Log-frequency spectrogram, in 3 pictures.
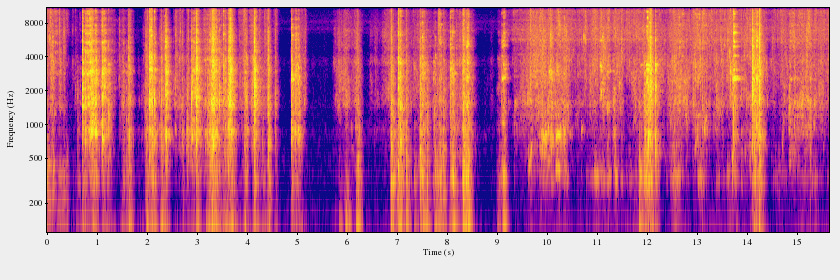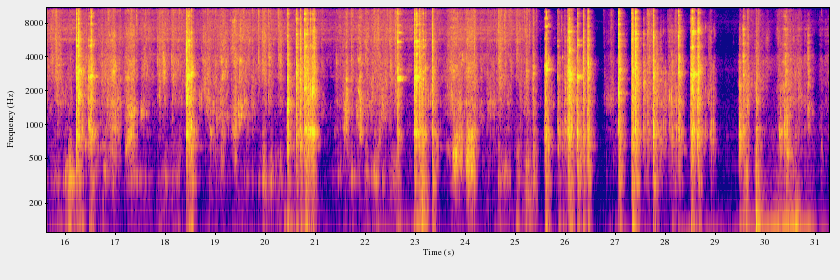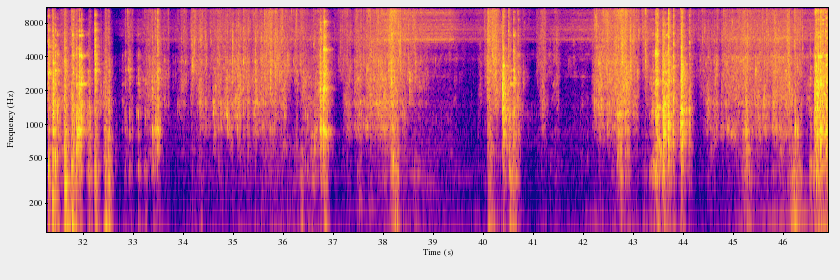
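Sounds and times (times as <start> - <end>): dishes and cutlery clinking: 0.0 - 5.2, 16.1 - 16.8, 20.4 - 21.1, 22.6 - 23.5, 25.2 - 33.6, 43.4 - 44.2, 46.1 - 46.9.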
